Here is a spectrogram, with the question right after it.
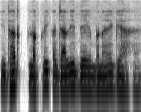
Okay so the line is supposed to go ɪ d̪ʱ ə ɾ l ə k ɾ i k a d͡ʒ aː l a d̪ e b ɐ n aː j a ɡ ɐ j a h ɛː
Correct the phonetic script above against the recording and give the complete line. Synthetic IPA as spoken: ɪ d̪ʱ ə ɾ l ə k ɽ i k a d͡ʒ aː l i d̪ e b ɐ n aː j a ɡ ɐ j a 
